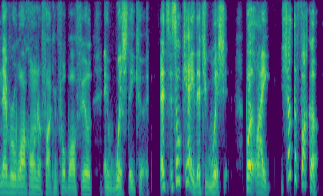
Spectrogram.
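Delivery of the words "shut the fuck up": high, pinched shut the fuck up; high exasperated shut up. Real, not acted. Vlogger fed up with critics, high exasperated shut up. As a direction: snap it at them.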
